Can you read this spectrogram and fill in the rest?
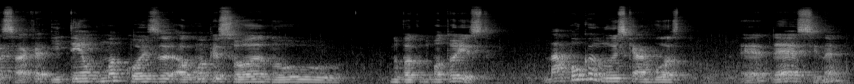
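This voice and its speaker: A man's voice: mid-range voice, bright, forceful tone, a little hiss or hum. A man working as game master, narrating a tabletop scene in a casual, improvised style. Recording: echoey, distant, music behind.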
